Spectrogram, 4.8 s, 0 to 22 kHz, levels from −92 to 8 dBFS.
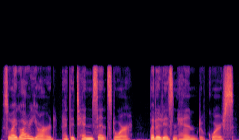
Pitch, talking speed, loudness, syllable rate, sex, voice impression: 220 Hz, 190 wpm, -17 LUFS, 4.6 syllables/s, female, very feminine, very young, very thin, tensed, slightly powerful, very bright, soft, clear, fluent, slightly raspy, very cute, slightly intellectual, very refreshing, sincere, slightly calm, very friendly, reassuring, very unique, very elegant, slightly wild, sweet, lively, very kind, slightly intense, slightly sharp, very light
